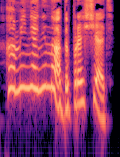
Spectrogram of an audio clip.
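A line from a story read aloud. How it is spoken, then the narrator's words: Shouted out. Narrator (Russian): выкрикнула Элли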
